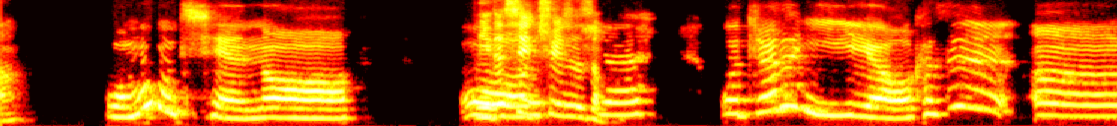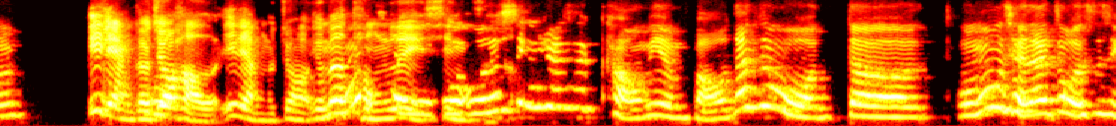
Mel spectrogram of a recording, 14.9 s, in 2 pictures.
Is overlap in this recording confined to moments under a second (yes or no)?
no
